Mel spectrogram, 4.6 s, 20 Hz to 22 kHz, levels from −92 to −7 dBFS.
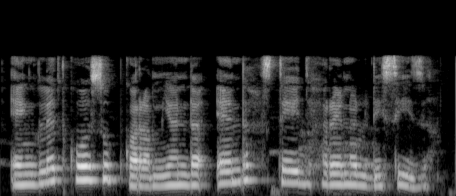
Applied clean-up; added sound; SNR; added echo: none; none; none; none.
